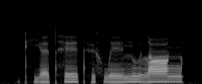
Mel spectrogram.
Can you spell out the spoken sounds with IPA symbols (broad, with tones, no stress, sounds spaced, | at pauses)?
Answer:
pʰ j ɛ˧˥ t̪ʰ e˥ ɪ̯ t̪ʰ y˨ x w e˧˥ ɪ̯ n̪ u˥˩ l ɑ˥ ŋ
